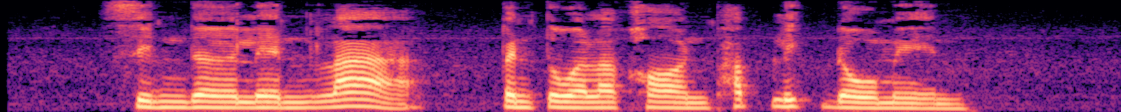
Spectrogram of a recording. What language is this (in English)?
Thai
